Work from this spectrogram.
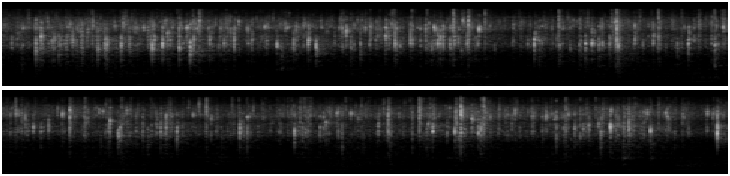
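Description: Continuous crackling and spluttering of mustard seeds and curry leaves popping in hot oil, steady and close, with a faint low hum underneath.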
